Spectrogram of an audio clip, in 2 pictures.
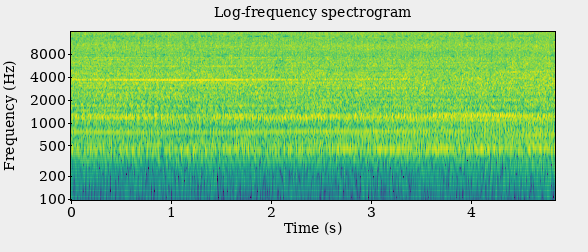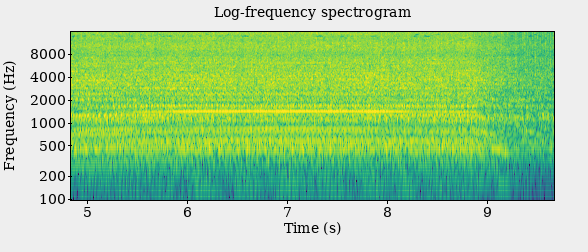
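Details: Honda CR-V III 2.4 engine at idle: steady idle with sharp, regular rapping of about three knocks a second over the engine note; diesel-like engine knock.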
